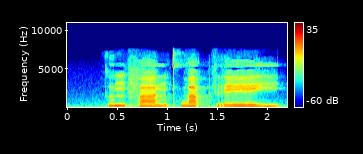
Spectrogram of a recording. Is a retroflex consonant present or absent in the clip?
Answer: absent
